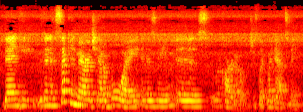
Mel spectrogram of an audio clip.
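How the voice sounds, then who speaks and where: A woman's voice: mid-range voice, normal speed, noisy background. A Brazilian-born woman in her late twenties chatting casually to camera in a small room at home, rambling with lots of ums. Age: 20s. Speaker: vlogger. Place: small room indoors by a door. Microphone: camera across the room. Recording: roomy, distant home camera.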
